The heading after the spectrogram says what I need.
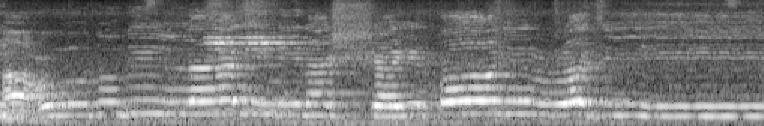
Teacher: এক আলিফের পরিমাণ হচ্ছে 2 হারকাত সমান, তাহলে 3 আলিফের পরিমাণ 6 হারকাত। একে 6 হারকাত সমান টানতে হবে।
